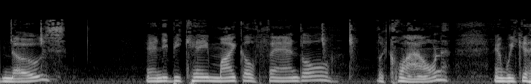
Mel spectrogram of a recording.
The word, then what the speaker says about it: Fandal: He pronounces it Fandal.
